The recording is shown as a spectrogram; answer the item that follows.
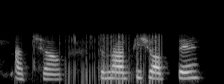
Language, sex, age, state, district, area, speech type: Urdu, female, 30-45, Uttar Pradesh, Gautam Buddha Nagar, urban, conversation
